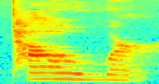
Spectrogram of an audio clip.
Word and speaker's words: tower: 그래서 tower, tower. 이 W가 모음의 끝소리이기도 하면서 자음으로 또 시작하기도 해요.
